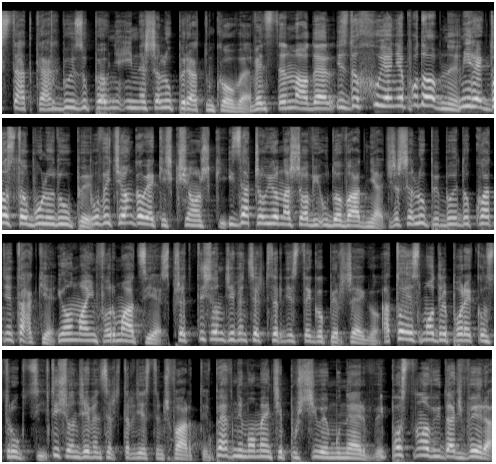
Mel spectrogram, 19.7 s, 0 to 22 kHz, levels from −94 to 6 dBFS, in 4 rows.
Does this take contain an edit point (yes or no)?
yes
